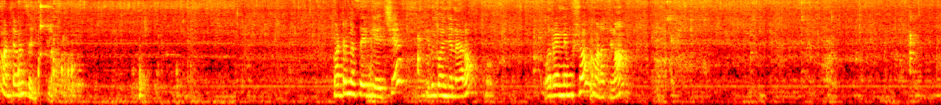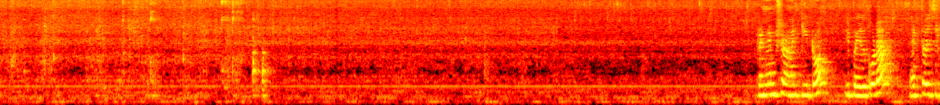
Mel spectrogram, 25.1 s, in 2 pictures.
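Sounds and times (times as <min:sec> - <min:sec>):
meat sizzling in a pot: 0:00.0 - 0:25.0
spatula scraping a pot: 0:04.9 - 0:15.8.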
